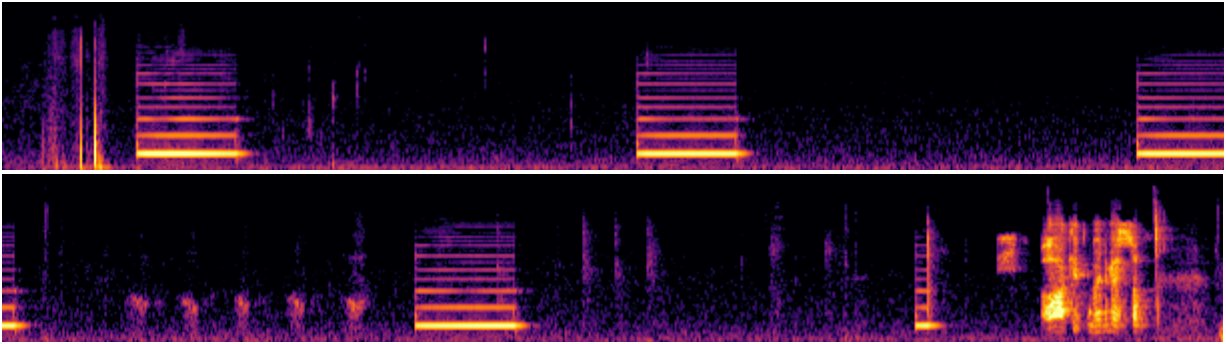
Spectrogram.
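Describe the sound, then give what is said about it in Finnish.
A telephone ringback tone buzzes four times at steady intervals, each tone lasting over a second with long pauses between, followed by a click and a voice answering the line, as the Kansan filmiradio show phones a guest for an interview. “No niin, ja puhelin soi.”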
